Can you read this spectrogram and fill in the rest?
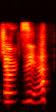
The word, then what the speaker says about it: Eorzea: There was is that how you say it? Did I say it right that time? – That is correct. – Eorzea.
